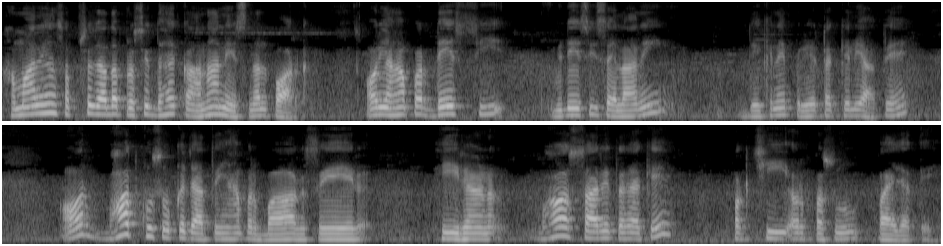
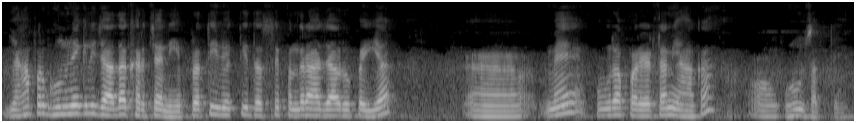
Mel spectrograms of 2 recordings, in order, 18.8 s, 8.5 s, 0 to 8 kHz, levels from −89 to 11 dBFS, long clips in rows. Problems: constant background noise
